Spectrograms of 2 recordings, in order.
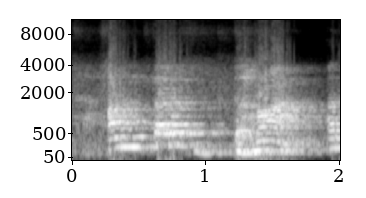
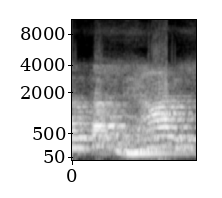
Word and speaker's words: अंतर्धान: अंतर्धान, अंतर्ध्यान कहते हैं उच्चारण में, वो गलत होता है।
